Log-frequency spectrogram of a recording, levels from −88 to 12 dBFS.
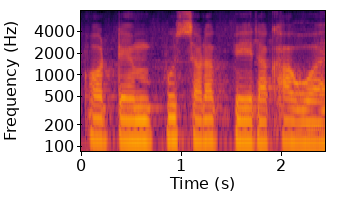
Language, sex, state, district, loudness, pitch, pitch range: Hindi, male, Jharkhand, Deoghar, -16 LUFS, 115 Hz, 115-120 Hz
